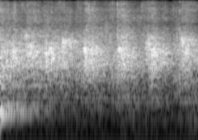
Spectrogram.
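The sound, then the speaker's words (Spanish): An audience claps steadily in praise of the name of the Lord, a dense wash of many hands with gentle swells in intensity and no voices rising above it. “Vamos, aplauda el nombre del Señor.”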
